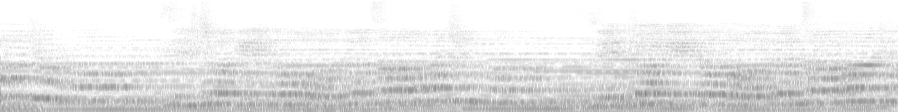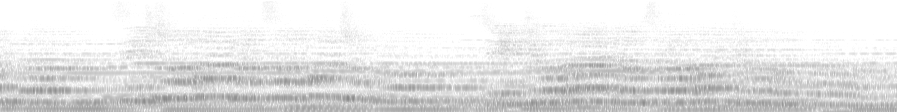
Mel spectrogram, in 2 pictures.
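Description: A congregation of voices singing a slow hymn together, accompanied by long held bass notes that change every couple of seconds.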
